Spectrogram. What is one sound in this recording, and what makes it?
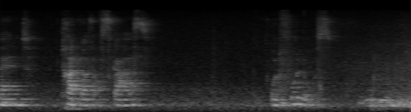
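A young woman reads aloud into a microphone.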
